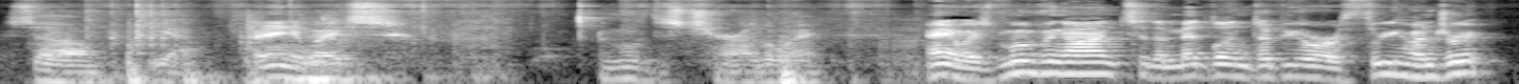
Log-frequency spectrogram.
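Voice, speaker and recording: A man talking casually and off the cuff as a vlogger showing his collection at home, in a low-key, offhand way. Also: normal speed, background noise. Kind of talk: casual unscripted show-and-tell. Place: indoors, rooms at home.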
